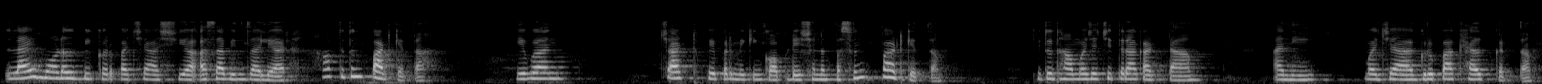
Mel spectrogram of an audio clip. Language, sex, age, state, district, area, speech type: Goan Konkani, female, 18-30, Goa, Salcete, rural, spontaneous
